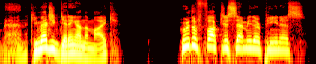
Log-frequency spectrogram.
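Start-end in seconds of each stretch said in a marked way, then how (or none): 2.4-4.1 high-pitched mock outrage; irate overdramatic pilot. Pilot ranting at passengers over the mic, mock outrage. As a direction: demand answers in a raised, indignant voice.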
